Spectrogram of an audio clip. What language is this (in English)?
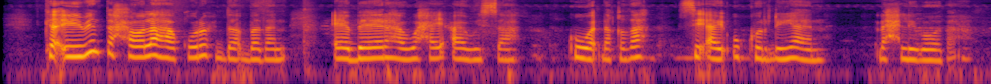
Somali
